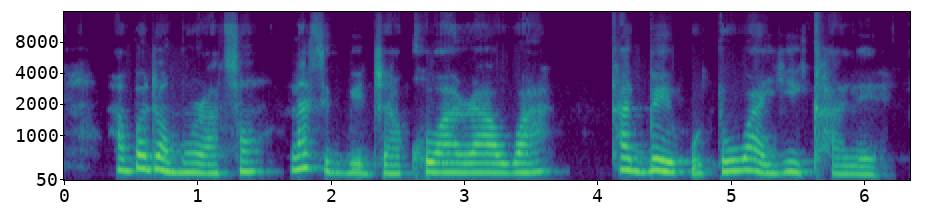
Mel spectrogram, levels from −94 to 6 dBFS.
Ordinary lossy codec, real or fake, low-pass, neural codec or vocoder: Opus, 16 kbps; real; 14.4 kHz; none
